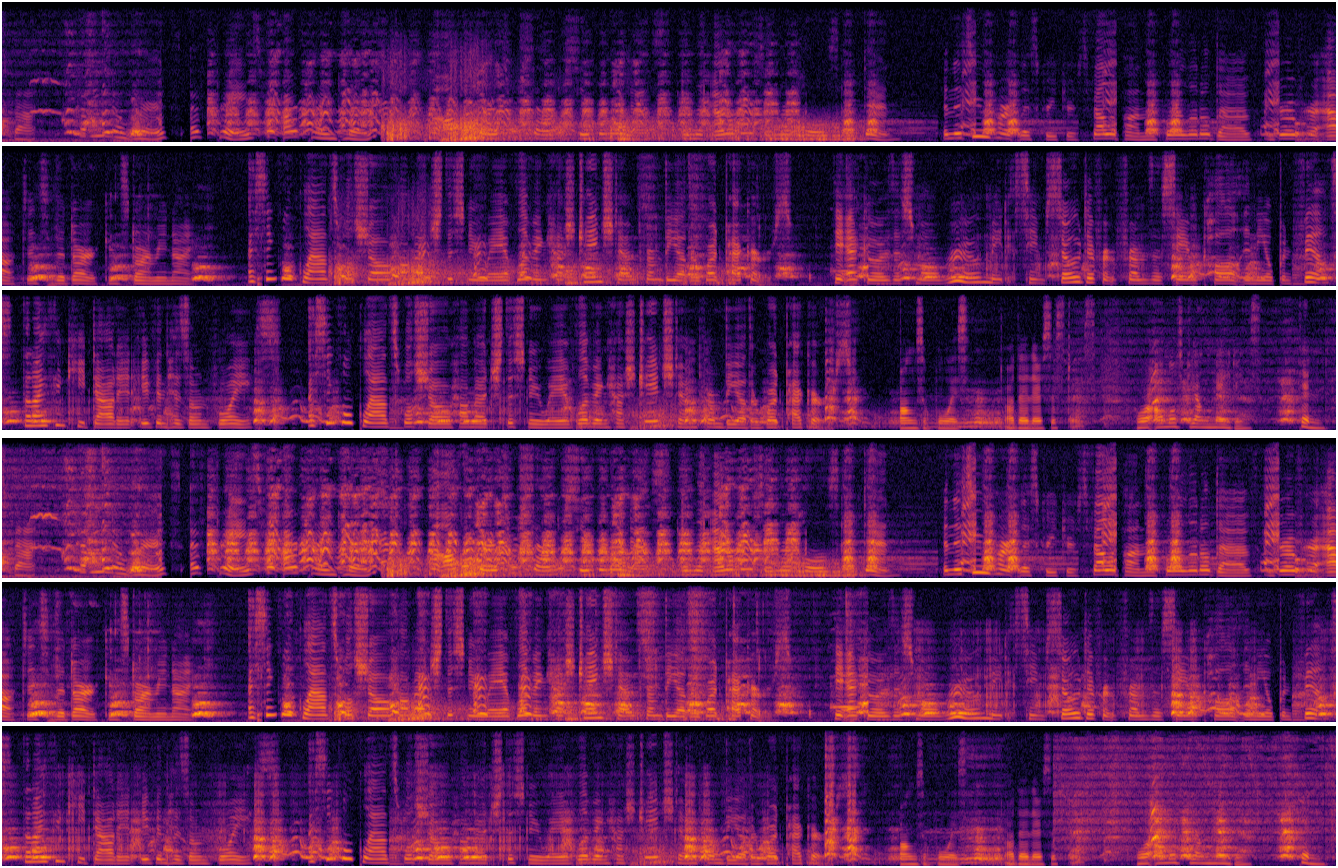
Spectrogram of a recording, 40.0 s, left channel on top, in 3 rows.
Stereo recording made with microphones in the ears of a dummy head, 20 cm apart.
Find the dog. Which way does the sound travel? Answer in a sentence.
In this clip you hear the dog stay put.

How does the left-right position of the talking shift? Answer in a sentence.
You can hear the talking travel towards the left.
